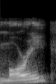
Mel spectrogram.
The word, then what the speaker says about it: Maury: and that just reminded me, like when you used to watch Maury Povich, Yes. back in like the 2000s, they would all call him Murray instead of Maury.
